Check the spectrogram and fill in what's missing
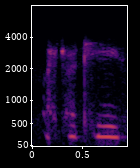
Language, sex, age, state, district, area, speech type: Kashmiri, female, 18-30, Jammu and Kashmir, Ganderbal, rural, conversation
